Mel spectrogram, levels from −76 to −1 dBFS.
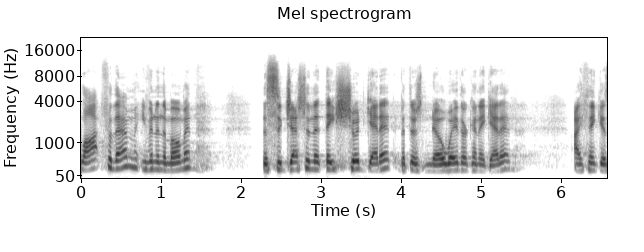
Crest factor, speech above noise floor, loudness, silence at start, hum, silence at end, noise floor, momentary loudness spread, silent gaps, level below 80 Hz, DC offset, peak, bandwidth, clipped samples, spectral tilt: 20 dB; 32 dB; -22 LUFS; 0 s; none; 0 s; -54 dBFS; 9 LU; none; -84 dBFS; under 0.1%; -4 dBFS; 14.5 kHz; under 0.1%; -2 dB/octave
